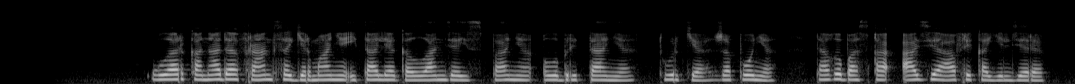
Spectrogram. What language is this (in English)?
Kazakh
